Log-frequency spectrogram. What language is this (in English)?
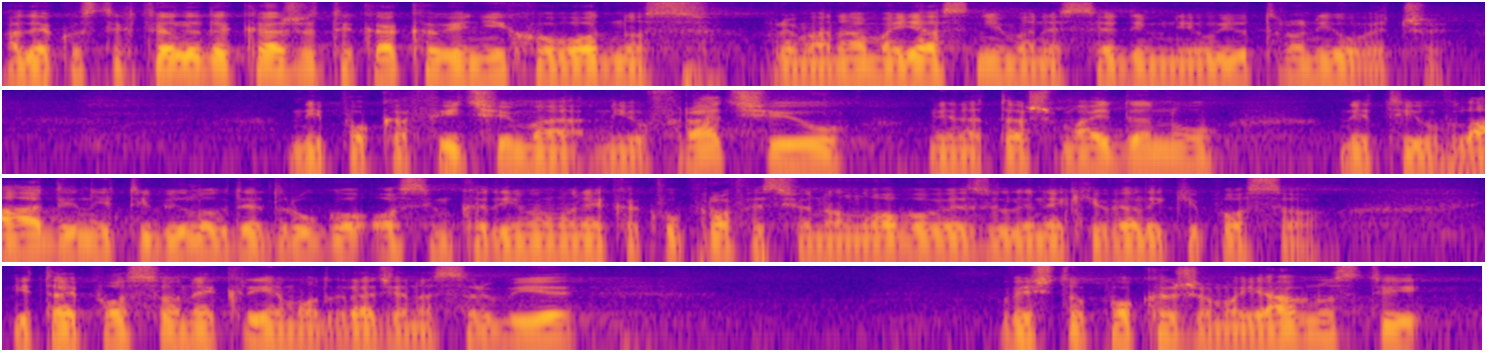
Serbian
